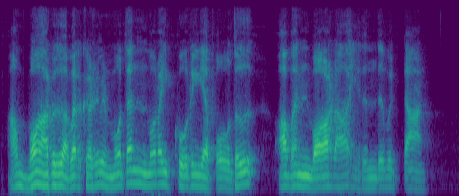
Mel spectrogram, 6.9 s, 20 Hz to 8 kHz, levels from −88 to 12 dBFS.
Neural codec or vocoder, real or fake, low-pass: codec, 16 kHz in and 24 kHz out, 0.6 kbps, FocalCodec, streaming, 2048 codes; fake; 7.2 kHz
